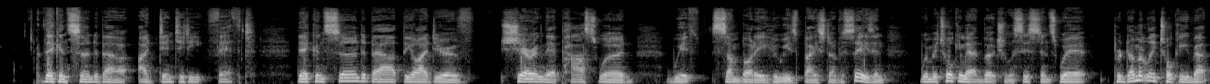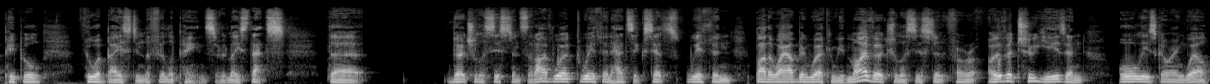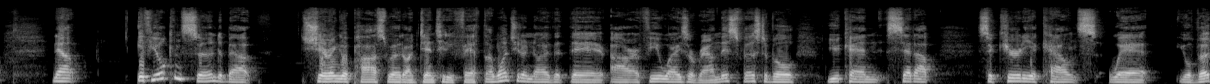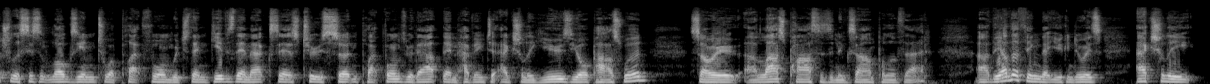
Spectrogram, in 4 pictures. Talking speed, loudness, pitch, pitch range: 185 wpm, -19 LUFS, 115 Hz, 105-125 Hz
